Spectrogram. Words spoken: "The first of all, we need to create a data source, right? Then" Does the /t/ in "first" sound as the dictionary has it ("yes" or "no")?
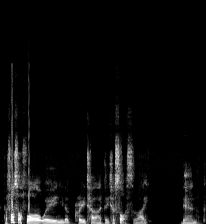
no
